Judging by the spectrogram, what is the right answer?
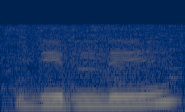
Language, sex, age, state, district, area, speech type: Santali, female, 30-45, West Bengal, Birbhum, rural, spontaneous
